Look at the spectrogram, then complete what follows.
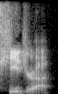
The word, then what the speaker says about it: Hedra: up hedra hedra how do we say hedra Hydra it's pronounced hedra hedra okay it's it's so it comes from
